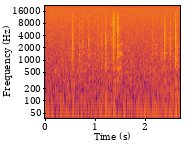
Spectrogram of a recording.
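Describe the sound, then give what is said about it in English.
Faint typing on a computer keyboard while writing in Word Online: a few scattered, sharp key clicks in short bursts, separated by quiet gaps. “However, I'm just going to type,”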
